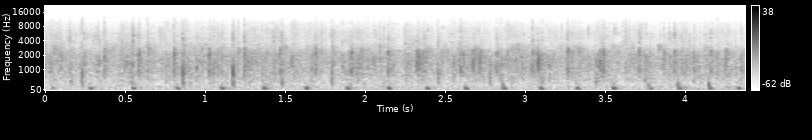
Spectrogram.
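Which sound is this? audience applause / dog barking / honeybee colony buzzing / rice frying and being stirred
audience applause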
